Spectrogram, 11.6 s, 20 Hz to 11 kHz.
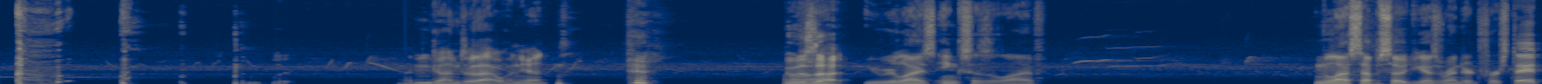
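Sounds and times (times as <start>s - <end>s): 
faint steady hum: 0.0s - 11.5s
person coughing: 0.1s - 0.6s
speech: 3.1s - 5.0s, 5.9s - 7.9s, 9.8s - 11.5s
laughter: 3.5s - 4.9s.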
